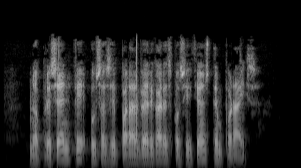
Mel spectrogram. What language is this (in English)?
Galician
